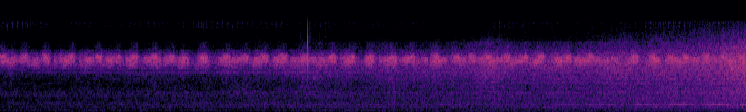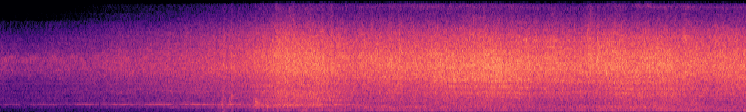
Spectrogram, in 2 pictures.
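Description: Crickets chirping faintly over a quiet background while a freight train approaches, growing steadily louder from about halfway through. It then rushes past at speed, and the rumble and clatter of its container wagons fill the last ten seconds.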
